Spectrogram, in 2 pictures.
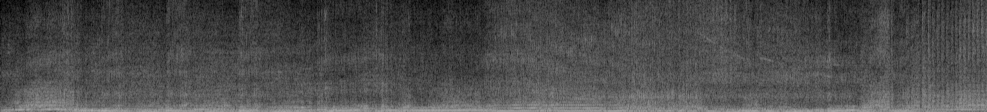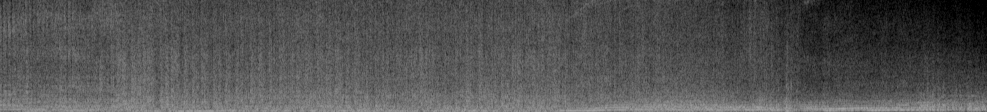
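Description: Two Volkswagen Beetles with swapped VW AP four-cylinder engines revving up and down again and again at the drag-strip start line, then holding steady revs. About twenty seconds in they launch at full throttle, the engine pitch climbing in steps as they shift through the gears.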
